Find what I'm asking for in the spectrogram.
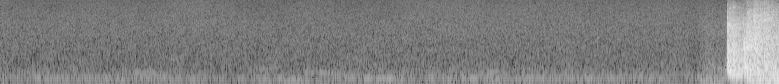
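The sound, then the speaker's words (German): A door is closed with a single loud, sharp thud near the end, breaking a stretch of low steady hiss. “Frage: Was tut sie da? Sie macht die Tür zu.”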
